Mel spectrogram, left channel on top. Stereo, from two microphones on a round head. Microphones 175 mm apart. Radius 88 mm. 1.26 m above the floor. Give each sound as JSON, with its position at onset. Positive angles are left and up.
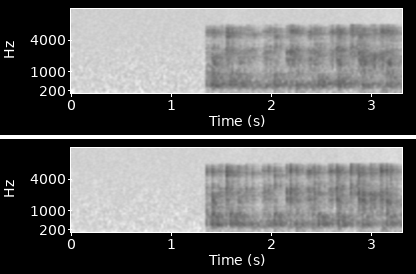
{"t": 1.3, "sound": "a clap", "side_deg": -40, "distance_m": 4.0}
